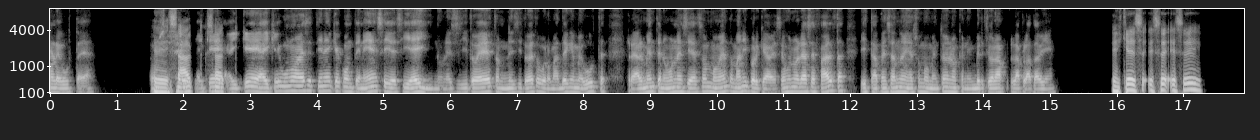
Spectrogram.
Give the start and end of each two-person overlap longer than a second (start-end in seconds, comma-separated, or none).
1.5-2.8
